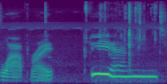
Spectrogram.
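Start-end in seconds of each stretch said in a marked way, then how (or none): none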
